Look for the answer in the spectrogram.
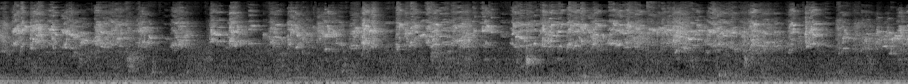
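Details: Corn-eating lovebirds, seventeen together, chirp in an unbroken high, shrill chorus of short overlapping notes, louder in bursts, with a low steady hum behind.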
